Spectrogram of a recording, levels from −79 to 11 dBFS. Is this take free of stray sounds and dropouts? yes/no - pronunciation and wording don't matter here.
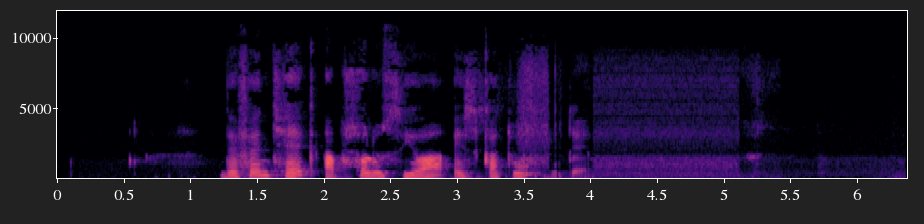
yes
